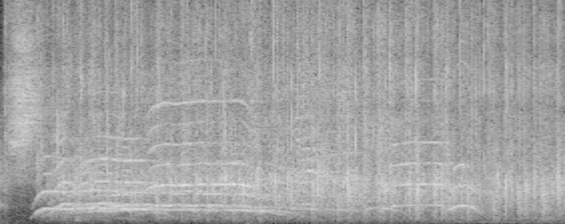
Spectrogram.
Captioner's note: applause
